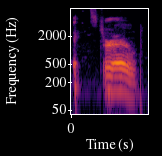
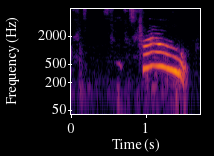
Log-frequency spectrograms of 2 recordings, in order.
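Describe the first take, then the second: First: Said in the usual way. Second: Very high, drawn-out squeak; playful falsetto. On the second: Pretend. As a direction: echo it in a silly falsetto. Jokingly repeats it in high voice.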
